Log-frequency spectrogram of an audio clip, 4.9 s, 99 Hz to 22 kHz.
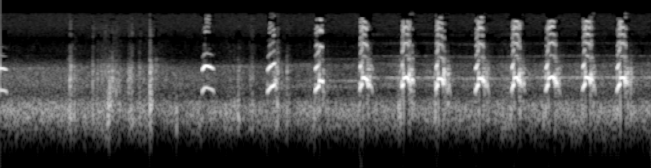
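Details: Wild white-tailed eagles nesting in Latvia, 1 March 2020, carrying sticks and straw and attempting to mate; some rustling first, then loud, rapid, harsh yelping calls repeated about three times per second, accelerating into a chattering series.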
